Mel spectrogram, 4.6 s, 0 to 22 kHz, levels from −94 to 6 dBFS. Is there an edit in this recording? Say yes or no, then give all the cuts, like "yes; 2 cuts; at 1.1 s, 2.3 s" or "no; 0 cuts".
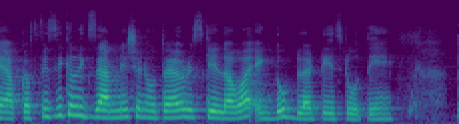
no; 0 cuts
